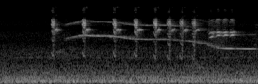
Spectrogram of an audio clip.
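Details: Red siskin classic song for training songbirds: a long thin whistled tone gliding slowly downward, punctuated by regular sharp ticking notes, closing with a brief buzzy warble.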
